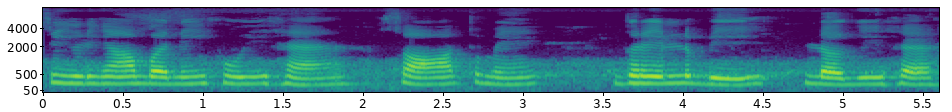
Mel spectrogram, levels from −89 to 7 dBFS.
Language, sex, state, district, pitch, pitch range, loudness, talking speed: Hindi, female, Punjab, Pathankot, 205 Hz, 195-220 Hz, -14 LUFS, 105 wpm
